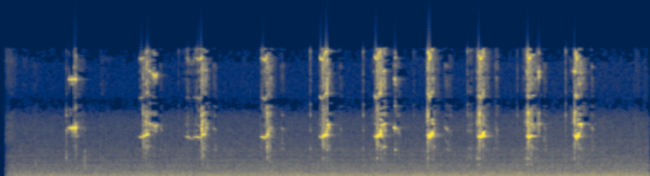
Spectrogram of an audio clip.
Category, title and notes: Sound effects > Objects / House appliances
forks scraping together. creepy sound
